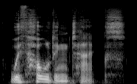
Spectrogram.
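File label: "withholding tax", English, British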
